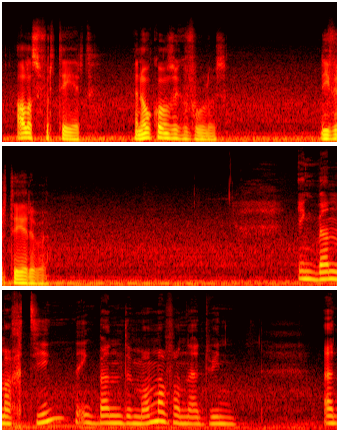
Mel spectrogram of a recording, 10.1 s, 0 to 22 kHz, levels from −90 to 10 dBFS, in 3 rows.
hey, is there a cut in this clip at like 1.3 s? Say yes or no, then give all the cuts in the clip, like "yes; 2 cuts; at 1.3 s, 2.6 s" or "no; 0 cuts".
no; 0 cuts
